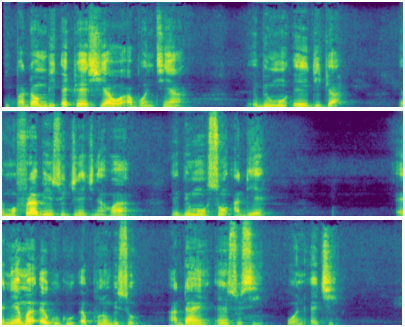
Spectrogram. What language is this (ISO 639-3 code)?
aka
